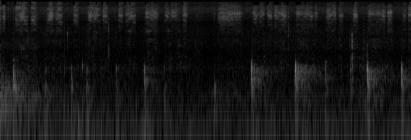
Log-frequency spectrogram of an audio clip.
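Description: Chalk or marker strokes on a classroom board during a lecture on the reflection of light, a series of short scratchy taps and scrapes in an uneven rhythm, close and moderately loud, with faint talk in the background.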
